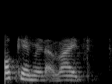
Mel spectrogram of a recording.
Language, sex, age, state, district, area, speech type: Kannada, female, 18-30, Karnataka, Hassan, rural, conversation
